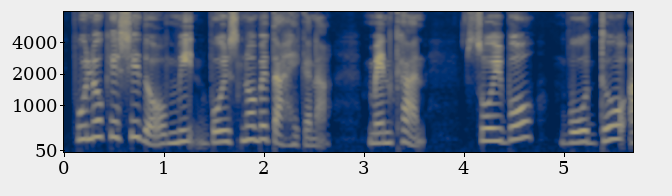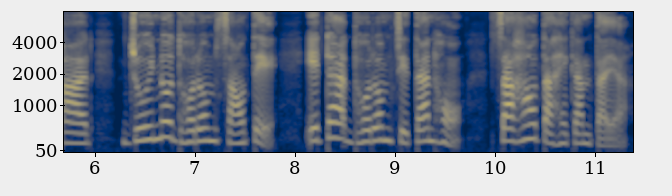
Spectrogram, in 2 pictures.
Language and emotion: Santali, neutral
